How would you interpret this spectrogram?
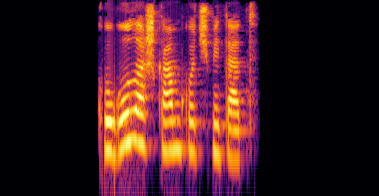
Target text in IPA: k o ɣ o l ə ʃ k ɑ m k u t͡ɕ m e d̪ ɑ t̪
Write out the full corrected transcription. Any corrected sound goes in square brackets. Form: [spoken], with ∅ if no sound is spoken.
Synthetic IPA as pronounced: k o ɣ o l [ɑ] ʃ k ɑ m k [o] t͡ɕ m e [t̪] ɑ t̪

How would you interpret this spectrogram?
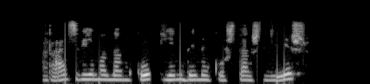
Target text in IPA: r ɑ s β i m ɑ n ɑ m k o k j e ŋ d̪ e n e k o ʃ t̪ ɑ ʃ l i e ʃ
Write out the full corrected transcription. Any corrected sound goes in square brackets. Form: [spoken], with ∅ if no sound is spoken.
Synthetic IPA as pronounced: r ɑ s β i m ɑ n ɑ m k o k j e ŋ d̪ e n e k o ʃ t̪ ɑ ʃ l i e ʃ

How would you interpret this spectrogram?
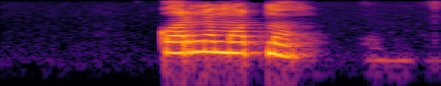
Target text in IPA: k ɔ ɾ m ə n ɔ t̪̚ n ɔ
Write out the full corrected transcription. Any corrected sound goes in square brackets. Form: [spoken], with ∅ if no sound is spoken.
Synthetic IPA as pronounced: k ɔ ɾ [n] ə [m] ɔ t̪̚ [m] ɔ

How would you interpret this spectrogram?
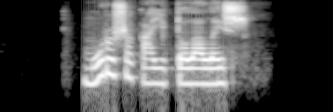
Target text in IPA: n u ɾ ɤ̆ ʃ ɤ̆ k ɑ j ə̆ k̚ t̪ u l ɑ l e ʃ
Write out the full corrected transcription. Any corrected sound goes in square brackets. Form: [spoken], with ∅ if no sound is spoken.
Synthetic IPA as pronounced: [m] u ɾ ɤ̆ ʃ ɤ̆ k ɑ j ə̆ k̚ t̪ [o] l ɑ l e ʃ

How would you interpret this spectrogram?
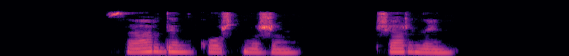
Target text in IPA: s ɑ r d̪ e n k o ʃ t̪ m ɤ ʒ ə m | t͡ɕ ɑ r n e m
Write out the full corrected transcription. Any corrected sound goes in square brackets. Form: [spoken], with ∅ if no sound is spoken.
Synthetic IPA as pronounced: s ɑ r d̪ e n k o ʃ t̪ m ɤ ʒ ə m | t͡ɕ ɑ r n e [n]

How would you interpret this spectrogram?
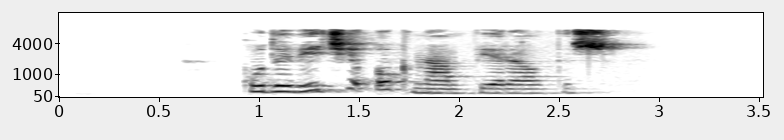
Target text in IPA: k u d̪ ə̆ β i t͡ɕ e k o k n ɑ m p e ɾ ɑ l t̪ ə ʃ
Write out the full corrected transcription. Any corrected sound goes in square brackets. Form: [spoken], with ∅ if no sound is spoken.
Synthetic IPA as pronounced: k u d̪ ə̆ β [e] t͡ɕ e [ʔ] o k n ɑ m p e ɾ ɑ l t̪ ə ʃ

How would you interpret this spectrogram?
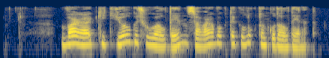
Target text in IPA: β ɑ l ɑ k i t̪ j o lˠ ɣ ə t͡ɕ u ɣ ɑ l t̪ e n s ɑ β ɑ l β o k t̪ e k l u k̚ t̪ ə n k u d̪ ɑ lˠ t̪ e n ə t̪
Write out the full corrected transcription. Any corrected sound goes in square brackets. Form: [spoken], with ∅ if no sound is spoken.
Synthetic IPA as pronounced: β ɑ [ɾ] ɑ k i t̪ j o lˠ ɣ ə t͡ɕ u ɣ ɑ l t̪ e n s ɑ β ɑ [r] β o k t̪ e k l u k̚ t̪ ə n k u d̪ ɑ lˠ t̪ e n ə t̪

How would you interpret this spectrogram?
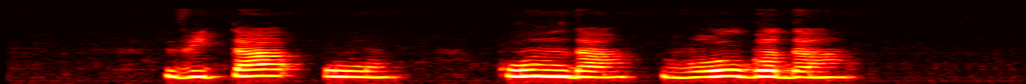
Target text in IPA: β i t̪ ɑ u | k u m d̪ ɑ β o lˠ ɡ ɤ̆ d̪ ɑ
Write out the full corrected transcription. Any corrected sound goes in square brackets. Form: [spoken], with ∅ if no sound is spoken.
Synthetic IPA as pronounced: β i t̪ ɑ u | k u m d̪ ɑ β o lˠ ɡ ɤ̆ d̪ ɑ

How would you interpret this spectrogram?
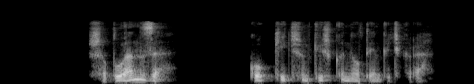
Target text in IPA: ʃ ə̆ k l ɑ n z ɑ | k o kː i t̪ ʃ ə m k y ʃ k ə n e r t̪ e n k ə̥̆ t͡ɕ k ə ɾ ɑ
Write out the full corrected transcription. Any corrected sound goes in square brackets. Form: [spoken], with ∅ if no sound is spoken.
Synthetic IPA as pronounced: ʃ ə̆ [p] l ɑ n z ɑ | k o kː i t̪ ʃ ə m k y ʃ k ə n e [l] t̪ e n k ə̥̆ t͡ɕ k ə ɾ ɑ

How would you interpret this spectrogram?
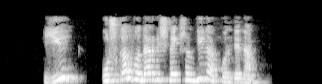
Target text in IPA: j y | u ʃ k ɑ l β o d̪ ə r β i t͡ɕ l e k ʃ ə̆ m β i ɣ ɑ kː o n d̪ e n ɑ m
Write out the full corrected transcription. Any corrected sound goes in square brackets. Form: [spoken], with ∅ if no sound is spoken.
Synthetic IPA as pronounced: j y | u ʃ k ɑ l β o d̪ [ɑ] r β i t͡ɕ l e k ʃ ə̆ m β i ɣ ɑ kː o n d̪ e n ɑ m

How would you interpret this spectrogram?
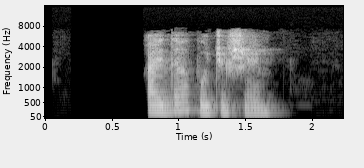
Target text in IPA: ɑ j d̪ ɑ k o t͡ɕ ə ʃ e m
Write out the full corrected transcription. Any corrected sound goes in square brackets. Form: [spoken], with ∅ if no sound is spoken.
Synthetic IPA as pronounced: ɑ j d̪ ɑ [p] o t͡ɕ ə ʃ e m

